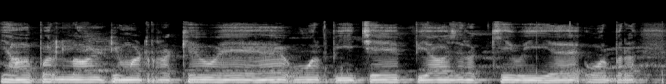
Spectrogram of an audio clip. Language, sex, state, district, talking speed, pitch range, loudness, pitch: Hindi, male, Uttar Pradesh, Shamli, 135 wpm, 100-110 Hz, -14 LUFS, 105 Hz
